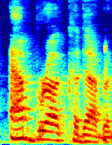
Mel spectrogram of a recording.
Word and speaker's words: abracadabra: So the modern version is abracadabra, one word. 今のが、モダンバージョンですね。一言でアブラカダブラ。はい。 No, abracadabra, no V in there.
